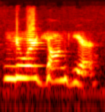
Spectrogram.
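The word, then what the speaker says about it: Noor Jahangir: pronouncing your name correctly so it's actually pronounced newer john gear newer john gear okay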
